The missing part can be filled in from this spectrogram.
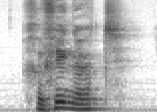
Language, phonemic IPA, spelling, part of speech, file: Dutch, /ɣəˈvɪŋərt/, gevingerd, verb / adjective, Nl-gevingerd.ogg
- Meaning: past participle of vingeren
